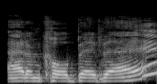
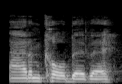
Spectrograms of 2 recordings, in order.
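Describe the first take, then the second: First: It is said with more enthusiasm. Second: It is said with little enthusiasm.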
